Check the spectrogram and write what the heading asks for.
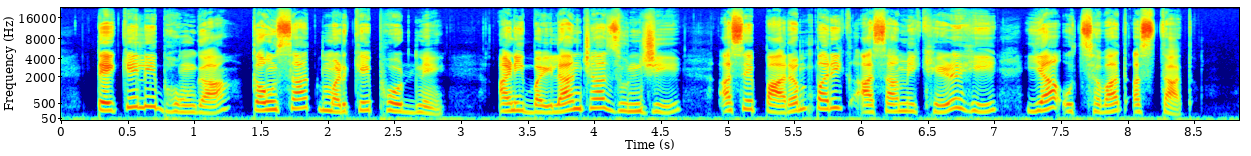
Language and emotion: Marathi, neutral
